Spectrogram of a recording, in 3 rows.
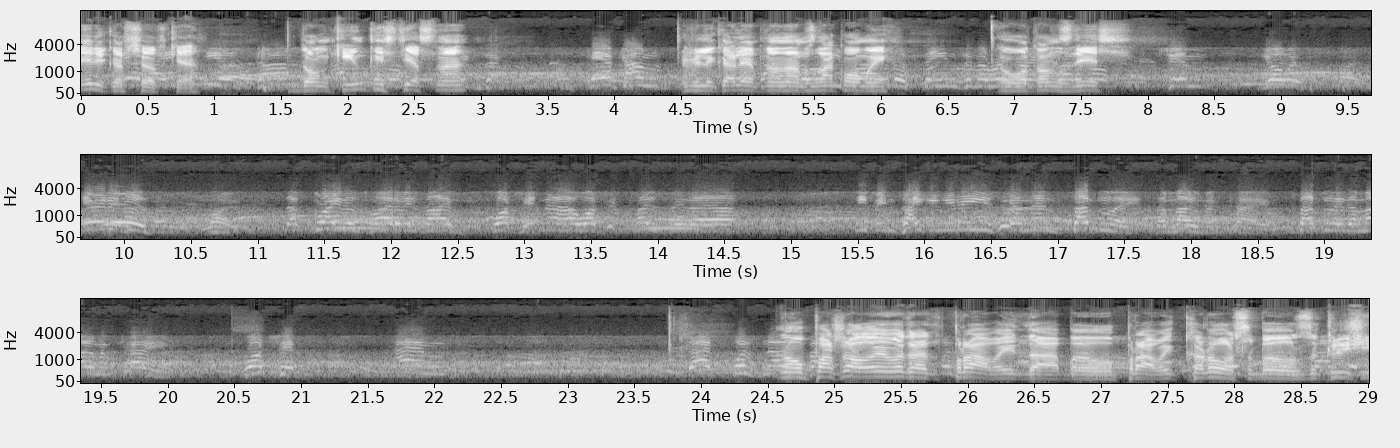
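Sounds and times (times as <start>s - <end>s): crowd shouting and talking: 0.0s - 29.0s.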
